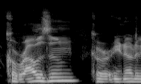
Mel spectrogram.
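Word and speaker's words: Corazón: are we drinking uh Sean how do you pronounce this one oh Corazon yeah Corazon uh it's an Anejo tequila aged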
